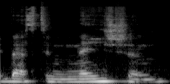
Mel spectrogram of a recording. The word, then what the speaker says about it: destination: Pay attention to how I am pronouncing them. I say destination.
